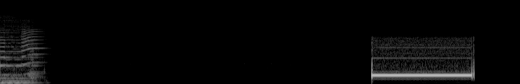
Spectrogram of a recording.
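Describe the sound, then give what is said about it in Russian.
After a short buzzy burst and a few seconds of silence, a single steady telephone ringback tone of a call made live on air on Love Radio sounds for about a second, a flat mid-pitched hum with no talking. “У меня уже гудки пошли, поехали.”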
